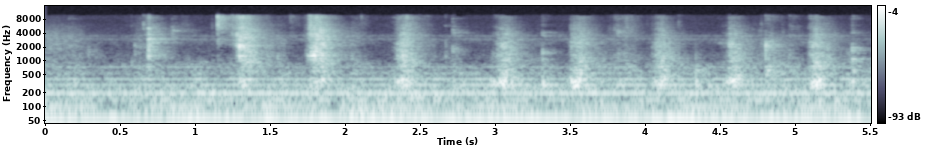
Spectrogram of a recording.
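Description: Chewing a mouthful of fresh crown daisy (tang o) leaves dipped in chili paste: faint, crisp crunches about twice a second.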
